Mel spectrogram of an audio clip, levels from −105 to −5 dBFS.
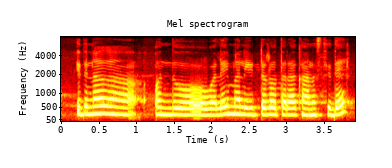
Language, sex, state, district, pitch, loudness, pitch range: Kannada, female, Karnataka, Koppal, 240 Hz, -11 LUFS, 230-260 Hz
